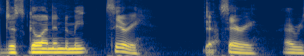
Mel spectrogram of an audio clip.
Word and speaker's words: Serie: going in to meet Ciri. Yeah. Ciri, however you say her name. Sine. No, it's not. It has an R. Brother. Look. Right there. Serie. What is it? Serie.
